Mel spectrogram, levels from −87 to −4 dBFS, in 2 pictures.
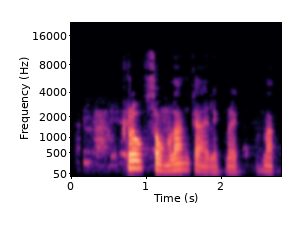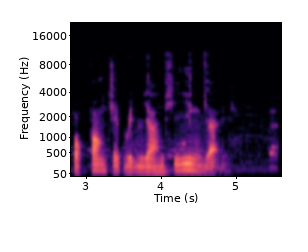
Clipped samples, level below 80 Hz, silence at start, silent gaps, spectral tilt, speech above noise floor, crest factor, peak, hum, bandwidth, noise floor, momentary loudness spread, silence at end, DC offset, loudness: under 0.1%; -56 dBFS; 0.2 s; none; -7 dB/octave; 42 dB; 24 dB; -2 dBFS; none; 11.5 kHz; -67 dBFS; 22 LU; 0.1 s; under 0.1%; -26 LUFS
